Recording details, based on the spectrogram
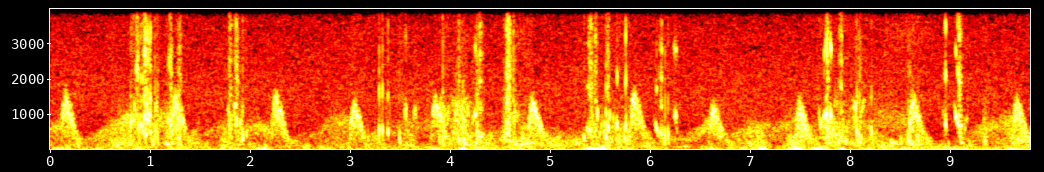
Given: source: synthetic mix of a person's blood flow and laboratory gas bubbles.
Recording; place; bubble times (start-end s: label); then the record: Doppler ultrasound of blood flow; subclavian vein
0.76-1.34 s: bubbles
1.77-2.00 s: bubbles
3.01-3.44 s: bubbles
3.46-3.58 s: bubbles
3.62-3.69 s: bubbles
3.85-4.35 s: bubbles
4.50-4.83 s: bubbles
5.24-5.90 s: bubbles
6.03-6.29 s: bubbles
7.67-8.25 s: bubbles
8.35-8.82 s: bubbles
8.92-9.00 s: bubbles
9.03-9.18 s: bubbles
9.31-9.39 s: bubbles
From the record:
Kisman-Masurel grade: 232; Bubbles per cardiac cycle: several, 3 to 8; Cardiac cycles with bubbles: 50 to 99%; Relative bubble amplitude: moderate (0.250 to 0.450); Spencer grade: 3 (all of the cardiac periods contain showers or single bubble signals, but not dominating or overriding the cardiac motion signals); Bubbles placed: anywhere in the cardiac cycle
